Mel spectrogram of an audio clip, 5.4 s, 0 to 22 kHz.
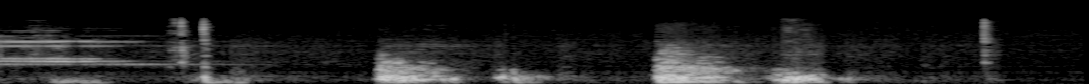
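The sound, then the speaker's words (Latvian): A steady electronic voting bell rings briefly at the start of a vote in a parliamentary session and cuts off, followed by several short, muffled bursts of low noise. “Lūdzu zvanu, balsosim par 216.”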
